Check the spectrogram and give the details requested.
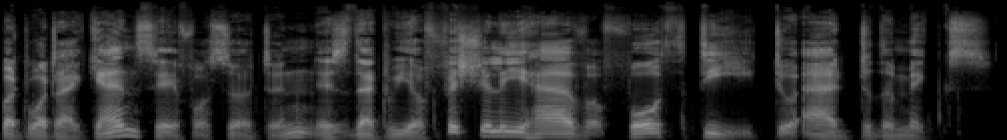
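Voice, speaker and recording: Casting: calm mentor doctor, low voice, measured and explanatory, dry sound. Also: male voice, dry recording. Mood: reflective, explaining. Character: thoughtful, reassuring male doctor and family mentor. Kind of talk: audio drama acting.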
